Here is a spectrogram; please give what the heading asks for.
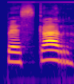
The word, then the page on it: pescar: Spanish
